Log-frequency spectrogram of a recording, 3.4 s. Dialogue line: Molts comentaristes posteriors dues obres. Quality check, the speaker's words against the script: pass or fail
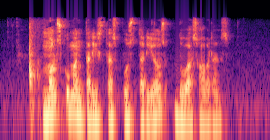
pass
